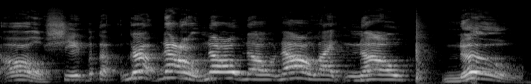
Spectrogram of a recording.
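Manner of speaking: incredulous shouting. Retold or imitated. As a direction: shout them down in disbelief. Whole group shouting disbelief.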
